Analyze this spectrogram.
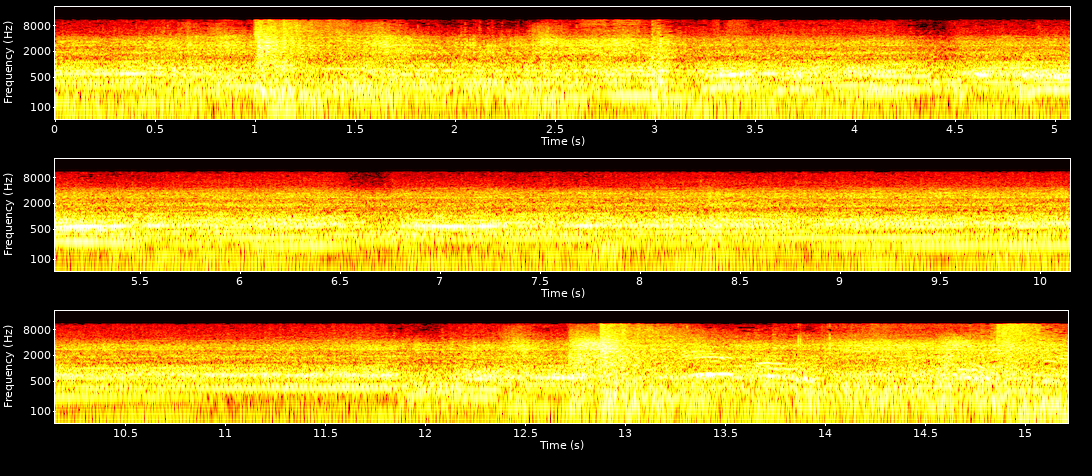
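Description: A car engine roars at speed.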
